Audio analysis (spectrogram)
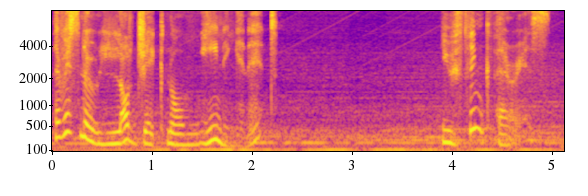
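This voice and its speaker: Solemn, slow-spoken, doom-laden girlish being. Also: medium pitch, very animated, background noise. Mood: bleak, resigned. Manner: solemn, measured, fatalistic speech. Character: sorrowful, nihilistic young female hive-mind being from the stars. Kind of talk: video game cutscene acting. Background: music.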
